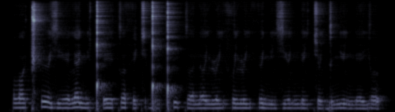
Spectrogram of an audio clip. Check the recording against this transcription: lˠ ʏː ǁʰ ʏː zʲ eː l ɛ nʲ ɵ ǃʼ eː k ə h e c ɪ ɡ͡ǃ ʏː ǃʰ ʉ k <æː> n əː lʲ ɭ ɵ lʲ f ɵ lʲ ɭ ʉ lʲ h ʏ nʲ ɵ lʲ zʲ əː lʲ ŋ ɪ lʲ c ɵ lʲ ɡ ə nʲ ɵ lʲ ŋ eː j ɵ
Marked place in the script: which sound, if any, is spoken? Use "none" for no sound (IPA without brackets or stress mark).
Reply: əː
